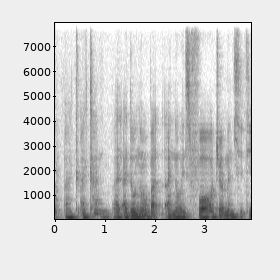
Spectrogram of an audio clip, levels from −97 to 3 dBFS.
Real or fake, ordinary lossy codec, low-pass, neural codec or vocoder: real; none; none; none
